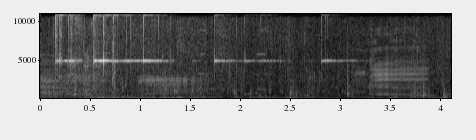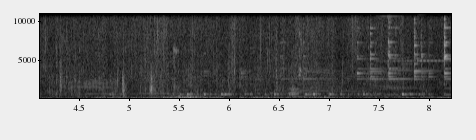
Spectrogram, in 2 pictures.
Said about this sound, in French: Et surtout qu'une brebis, quand elles ont vu qu'on voulait les attraper, ben, elles vont se cacher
